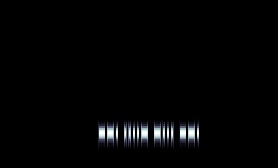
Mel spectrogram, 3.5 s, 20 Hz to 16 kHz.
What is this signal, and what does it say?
Morse code, heard as a keyed tone, about 46 wpm, 700 Hz. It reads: G4BG
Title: DXCC-100 Call Signs - 4 Characters - 45wpm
